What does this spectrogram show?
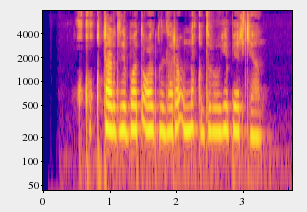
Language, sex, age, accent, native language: Uzbek, female, 25-34, Qashqadaryo, Uzbek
